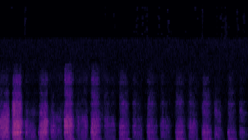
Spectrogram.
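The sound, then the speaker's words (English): A recording of a dog panting, played by a Google smart speaker when asked what sound a dog makes: quick, steady breaths, roughly three or four huffs per second, each a breathy rasp. It is fairly quiet, with no talking. “This is a dog.”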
